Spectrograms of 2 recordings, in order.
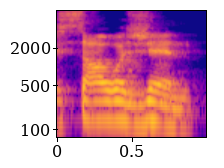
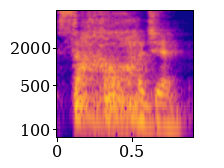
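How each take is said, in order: First: It is said without a throaty, guttural sound. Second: It is said with a throaty, guttural sound. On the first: "we're going to go with the first one" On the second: "there's a lot more phlegm in that second one"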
